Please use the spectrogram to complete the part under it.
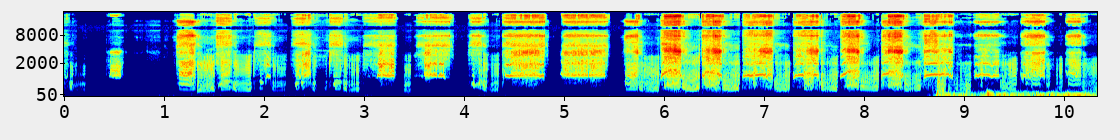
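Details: Rice-field pest lesser bandicoot rat, recorded live at Na Lao, Nong Khu Phai, Thailand, as a trapping lure. Rapid rasping squeaks repeated more than twice a second, with faint whistled notes, and a low rumble near the end.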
